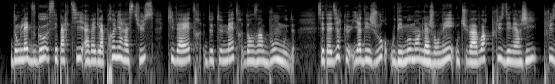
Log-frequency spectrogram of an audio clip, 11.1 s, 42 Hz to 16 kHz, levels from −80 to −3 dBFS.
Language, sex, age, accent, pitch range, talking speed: French, female, 20-39, French, 215-255 Hz, 205 wpm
